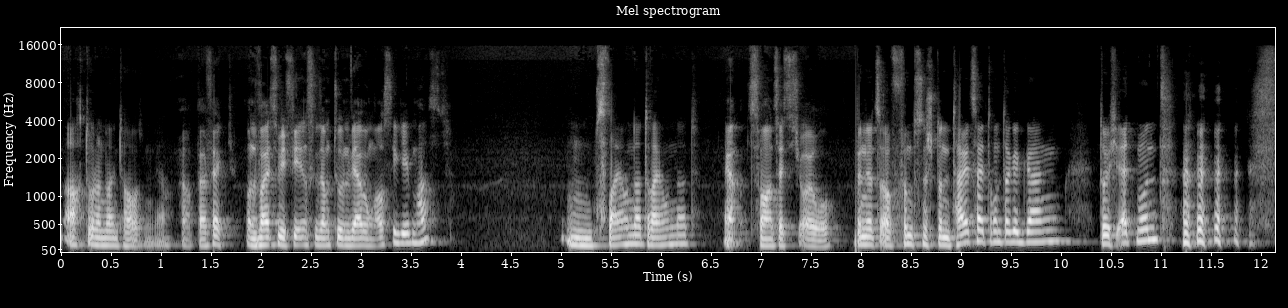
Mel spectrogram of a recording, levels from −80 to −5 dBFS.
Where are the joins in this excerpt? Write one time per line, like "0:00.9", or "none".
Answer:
0:07.8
